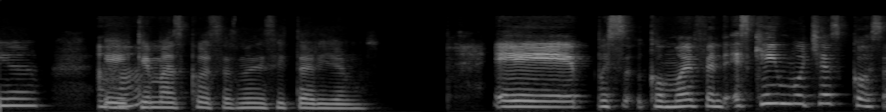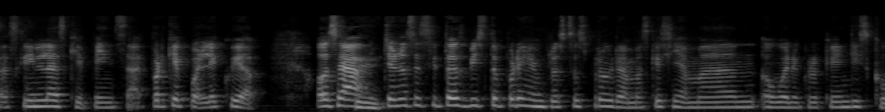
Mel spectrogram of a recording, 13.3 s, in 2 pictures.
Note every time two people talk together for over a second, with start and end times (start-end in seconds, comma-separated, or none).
none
